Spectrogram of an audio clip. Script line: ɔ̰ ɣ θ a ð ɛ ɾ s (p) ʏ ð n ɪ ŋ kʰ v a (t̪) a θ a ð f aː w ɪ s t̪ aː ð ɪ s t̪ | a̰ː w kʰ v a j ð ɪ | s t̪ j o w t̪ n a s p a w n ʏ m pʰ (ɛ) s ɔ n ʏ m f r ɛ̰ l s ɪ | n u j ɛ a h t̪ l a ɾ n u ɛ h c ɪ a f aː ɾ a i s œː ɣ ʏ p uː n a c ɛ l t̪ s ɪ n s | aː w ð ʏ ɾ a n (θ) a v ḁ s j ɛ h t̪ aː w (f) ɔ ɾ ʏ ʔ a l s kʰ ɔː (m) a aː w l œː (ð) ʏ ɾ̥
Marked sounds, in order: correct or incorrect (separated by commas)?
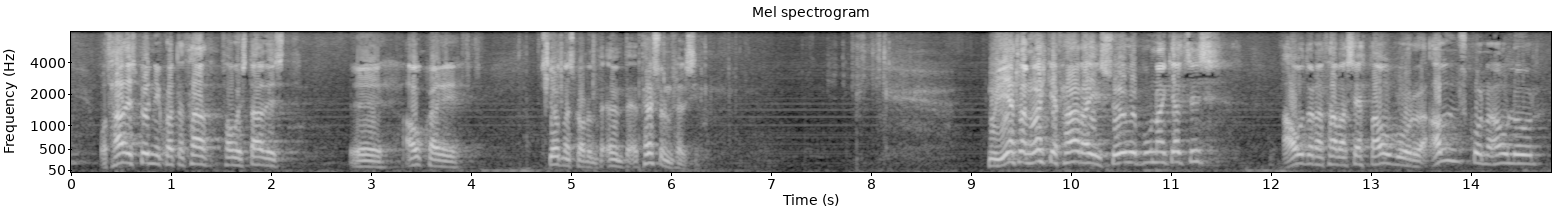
correct, correct, correct, correct, incorrect, incorrect, incorrect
